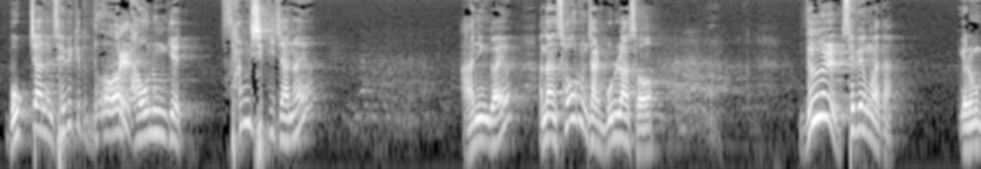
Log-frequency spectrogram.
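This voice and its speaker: Lively storytelling male pastor, church reverb. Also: a little slow, vocal fry, pauses often. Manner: acts out quoted dialogue with lively swings in pitch; conversational, asides to the congregation. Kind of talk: sermon with storytelling. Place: church sanctuary. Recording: long hall reverb of a church.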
